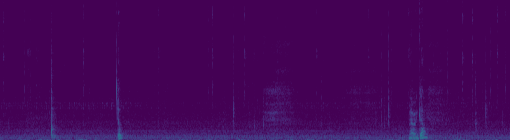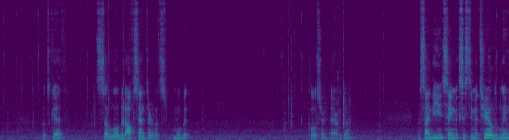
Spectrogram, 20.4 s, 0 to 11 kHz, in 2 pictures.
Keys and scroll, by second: 8.4 3, 12.4 w.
